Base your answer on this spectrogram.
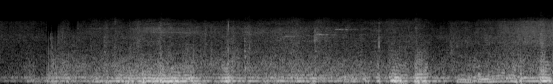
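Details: Honey bees swarming a beehive tree that holds 11 hives. Their dense, steady low drone carries stacked harmonic bands that swell and dip in loudness, with scattered knocks and crackling rustles throughout.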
